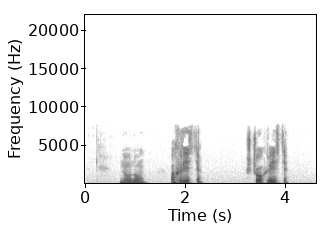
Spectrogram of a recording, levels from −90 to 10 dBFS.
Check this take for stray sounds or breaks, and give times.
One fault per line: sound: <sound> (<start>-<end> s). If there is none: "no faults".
no faults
